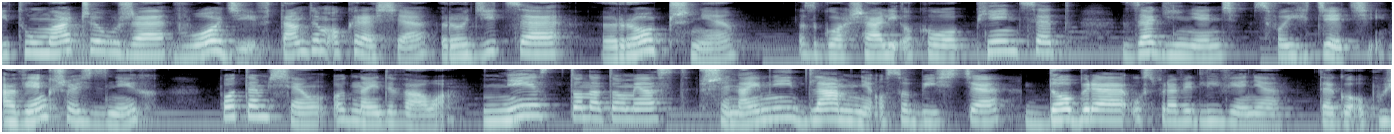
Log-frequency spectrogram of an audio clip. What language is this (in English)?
Polish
